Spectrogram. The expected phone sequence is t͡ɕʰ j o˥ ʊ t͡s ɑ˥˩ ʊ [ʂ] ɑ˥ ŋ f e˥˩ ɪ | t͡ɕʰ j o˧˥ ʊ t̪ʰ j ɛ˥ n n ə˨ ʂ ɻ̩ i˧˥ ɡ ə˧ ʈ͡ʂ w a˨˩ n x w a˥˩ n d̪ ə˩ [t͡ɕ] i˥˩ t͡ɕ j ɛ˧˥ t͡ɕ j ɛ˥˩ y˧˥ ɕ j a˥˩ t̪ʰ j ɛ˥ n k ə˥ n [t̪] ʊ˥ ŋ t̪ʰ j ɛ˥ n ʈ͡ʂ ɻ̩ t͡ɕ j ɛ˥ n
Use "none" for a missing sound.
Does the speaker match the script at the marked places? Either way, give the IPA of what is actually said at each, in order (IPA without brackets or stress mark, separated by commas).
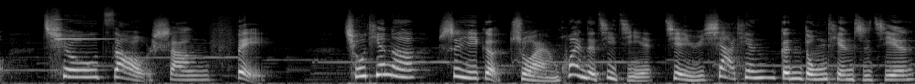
ʂ, t͡ɕ, t̪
